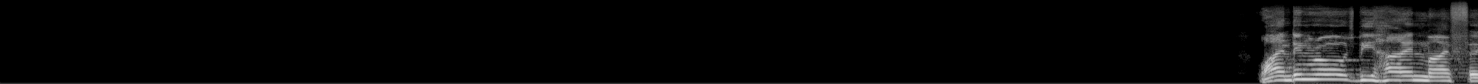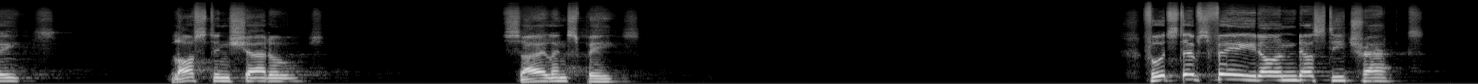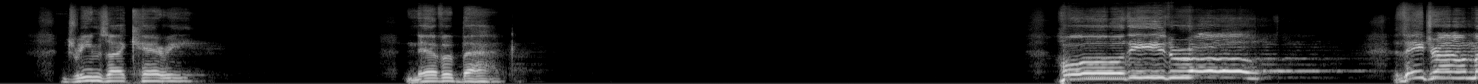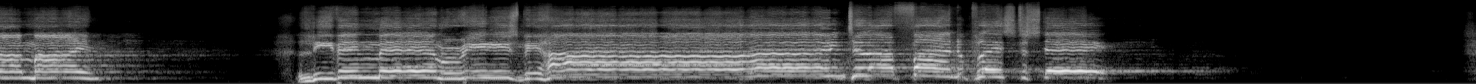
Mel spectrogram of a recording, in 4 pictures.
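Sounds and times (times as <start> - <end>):
vocal stem: 12.3 - 18.9, 19.8 - 22.1, 25.9 - 32.4, 33.3 - 35.6, 39.8 - 57.0, 58.6 - 59.0.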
